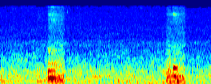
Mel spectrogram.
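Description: Baby making two short vocal sounds, about a second apart, a little squeal or grunt, with no words.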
